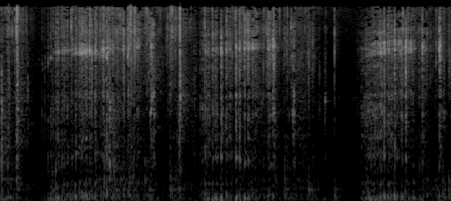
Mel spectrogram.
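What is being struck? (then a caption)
Bar of soap. A solid cream-white embossed soap bar with a pink core, held in hand, is sliced and scraped with a metal utility blade. The result is a run of rapid, crisp crackling scrapes with bright hissy edges over a soft, low-pitched rumble, in short bursts with brief pauses between them.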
